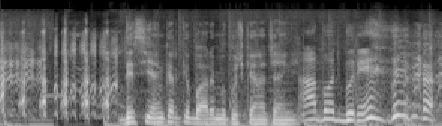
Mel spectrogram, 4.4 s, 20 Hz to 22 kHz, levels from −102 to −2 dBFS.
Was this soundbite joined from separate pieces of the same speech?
yes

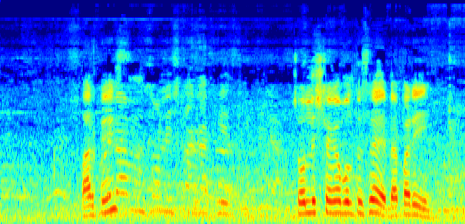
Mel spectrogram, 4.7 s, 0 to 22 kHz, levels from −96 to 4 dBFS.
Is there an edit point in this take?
no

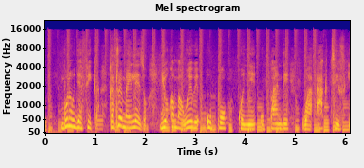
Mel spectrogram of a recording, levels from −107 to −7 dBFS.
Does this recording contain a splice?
no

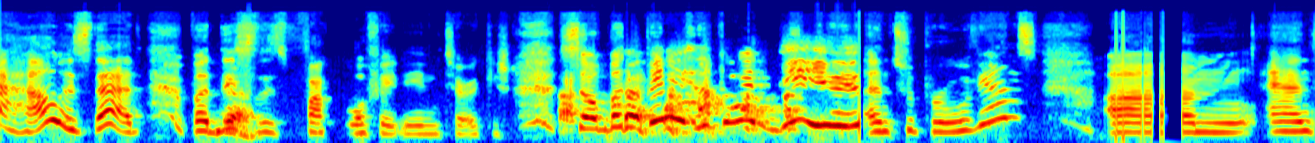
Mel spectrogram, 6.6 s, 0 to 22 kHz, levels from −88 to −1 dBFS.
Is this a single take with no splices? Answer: no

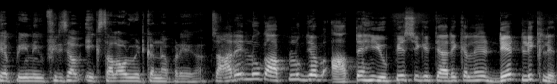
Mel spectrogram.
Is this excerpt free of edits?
no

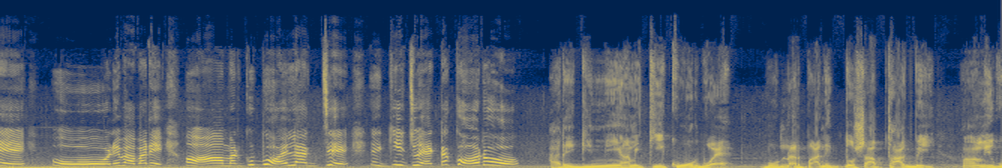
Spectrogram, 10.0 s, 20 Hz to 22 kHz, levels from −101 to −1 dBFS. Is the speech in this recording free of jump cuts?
yes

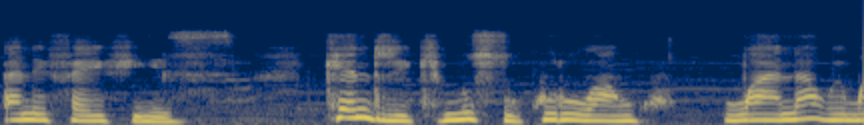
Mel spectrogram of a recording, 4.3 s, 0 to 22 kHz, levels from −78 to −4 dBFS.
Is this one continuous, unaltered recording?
yes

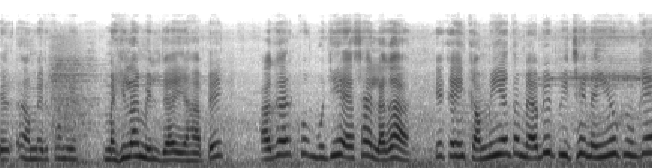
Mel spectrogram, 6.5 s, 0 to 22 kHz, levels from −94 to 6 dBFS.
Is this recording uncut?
yes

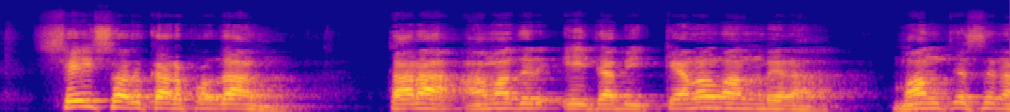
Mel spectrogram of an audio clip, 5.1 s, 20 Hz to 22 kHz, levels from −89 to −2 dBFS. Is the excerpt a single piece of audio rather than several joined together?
yes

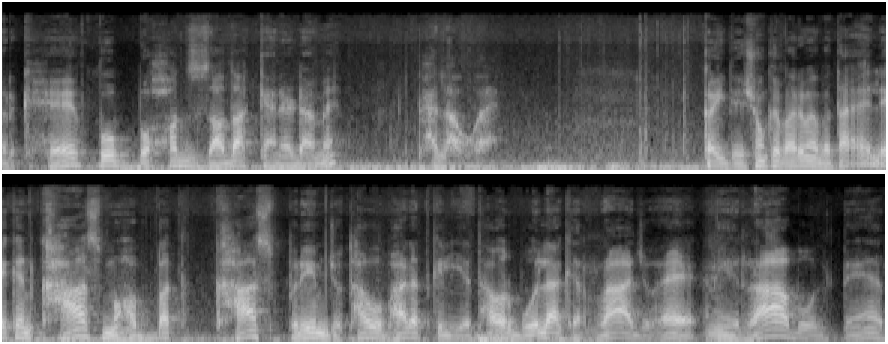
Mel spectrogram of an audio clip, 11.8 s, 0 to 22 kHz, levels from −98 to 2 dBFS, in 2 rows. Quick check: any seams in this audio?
yes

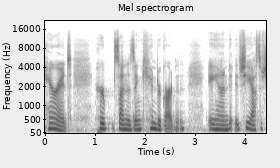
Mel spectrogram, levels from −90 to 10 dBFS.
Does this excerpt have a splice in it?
yes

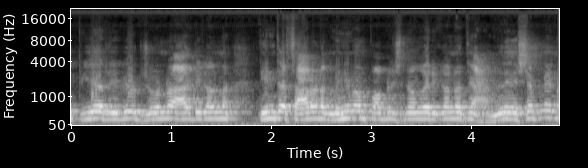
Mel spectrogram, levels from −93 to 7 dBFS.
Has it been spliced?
no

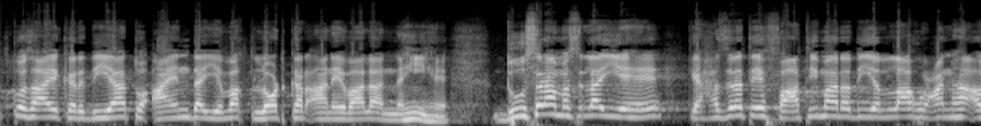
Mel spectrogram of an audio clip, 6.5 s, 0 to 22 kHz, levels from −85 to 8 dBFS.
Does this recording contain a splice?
yes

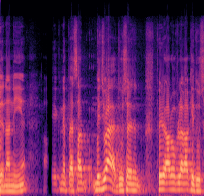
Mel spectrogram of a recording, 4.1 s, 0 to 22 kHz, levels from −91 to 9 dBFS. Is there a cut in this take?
yes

